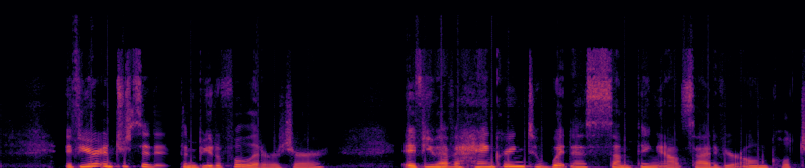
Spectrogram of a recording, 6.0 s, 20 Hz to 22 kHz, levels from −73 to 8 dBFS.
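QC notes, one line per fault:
0.05–6.04 s: periodic USB or driver dropouts. A tiny slice of audio is lost every 0.125 s, eight times a second, and replaced by silence. Something is stalling the audio path on a fixed schedule. The result is a steady train of ticks heard only while speech is present.
0.95–0.99 s: short concealed packet loss. About 20 ms of speech never arrived in time. The receiver filled the gap by extending the preceding sound, then blended back into real audio. This leaves a brief smear or wobble in the speech.
1.17–1.37 s: long network dropout. The speech turns into a stretched, fading buzz or hiss for about 0.18 s, with no true silence, then resumes with that stretch missing. This is likely a network outage that the receiver papered over by extending the last sound.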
